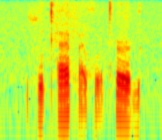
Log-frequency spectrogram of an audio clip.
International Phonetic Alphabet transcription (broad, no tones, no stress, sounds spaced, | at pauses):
sʷ ɛ kʰ æ f æ̰ χʷ æ̰ tʰ ə˞ ɡ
